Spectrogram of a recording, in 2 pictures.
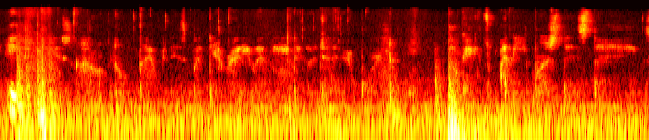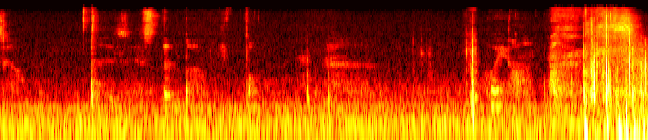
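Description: A girl whispering quietly, with a couple of soft knocks near the start and about four and a half seconds in.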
